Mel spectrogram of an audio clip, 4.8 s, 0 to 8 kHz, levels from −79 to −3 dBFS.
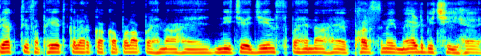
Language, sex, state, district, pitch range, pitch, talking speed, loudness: Hindi, male, Punjab, Pathankot, 135-150 Hz, 145 Hz, 200 wpm, -17 LUFS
